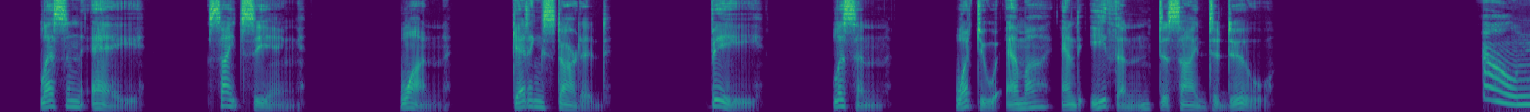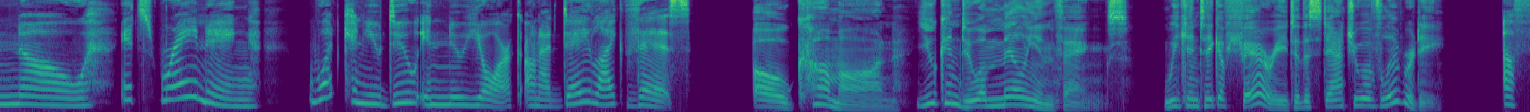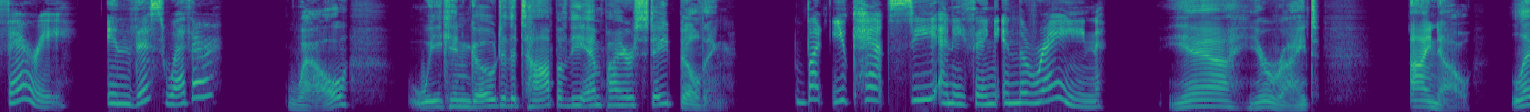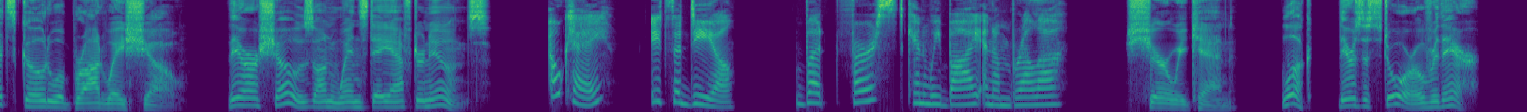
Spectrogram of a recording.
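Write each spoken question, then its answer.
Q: What do Emma and Ethan decide to do?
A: Go to a Broadway show (after buying an umbrella)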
